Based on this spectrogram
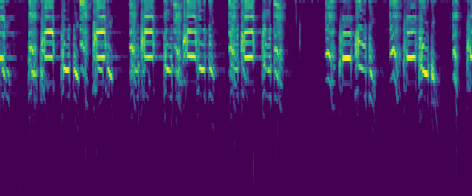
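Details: Female grey francolin calling nonstop in India: harsh, buzzy, high-pitched notes delivered in rapid bursts of three to five, separated by short pauses, with no other clear sounds.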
